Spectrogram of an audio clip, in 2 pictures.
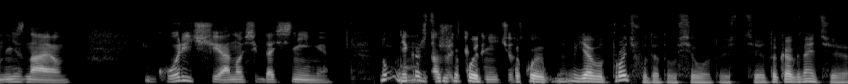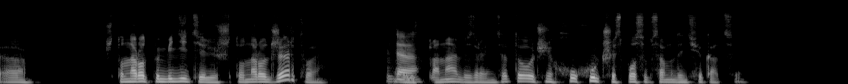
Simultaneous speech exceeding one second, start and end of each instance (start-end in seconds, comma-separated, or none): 4.0-5.5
